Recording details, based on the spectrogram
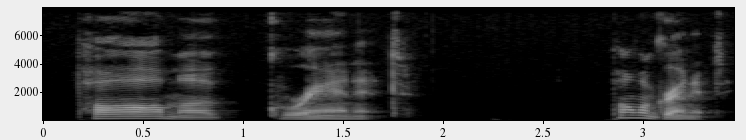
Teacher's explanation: Stress is on the first, pomegranate, and third syllable.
